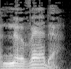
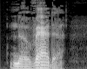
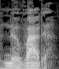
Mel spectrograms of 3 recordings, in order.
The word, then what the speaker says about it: Nevada: Thí dụ, tên tiểu bang Nevada đọc là Nevada, Nevada, chứ không phải là Nevada.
